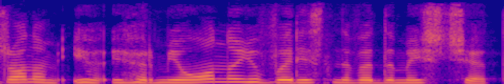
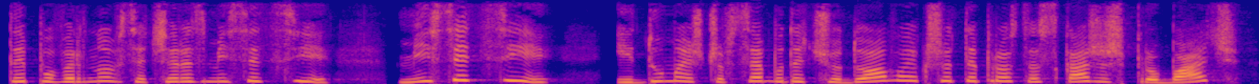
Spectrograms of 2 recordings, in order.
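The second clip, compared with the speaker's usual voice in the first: higher, louder indignation; incredulous angry tirade; outraged rebuke; 5 semitones higher, 3 dB louder than usual. Acted. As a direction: berate him in disbelief. Hermione berating Ron for returning late.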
